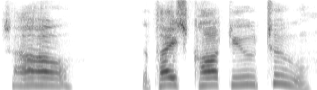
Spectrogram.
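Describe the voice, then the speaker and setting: Audiobook role: desperate, distrustful well-bred young English man, English accent, pitched high, animated and pleading. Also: unhurried, dry recording, highs cut off, heavily acted. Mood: subdued, incredulous. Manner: agitated, pleading, breathy protests. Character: wretched, desperate, suspicious educated Englishman, under thirty. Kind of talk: audiobook character acting.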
